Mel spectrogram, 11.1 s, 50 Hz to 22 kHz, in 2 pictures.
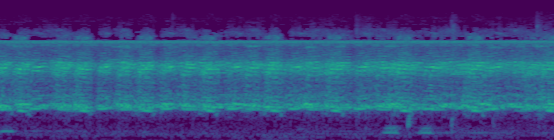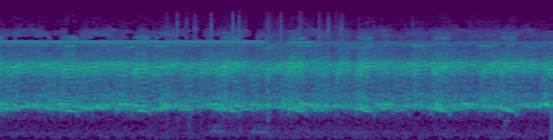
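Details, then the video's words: Green tree frogs calling in a dense night chorus at the Headquarters Pond, St. Marks National Wildlife Refuge, June 2, 2021, around 9–10 pm; a steady wall of overlapping nasal calls, with occasional low croaks beneath. "Green Tree Frog Chorus"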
